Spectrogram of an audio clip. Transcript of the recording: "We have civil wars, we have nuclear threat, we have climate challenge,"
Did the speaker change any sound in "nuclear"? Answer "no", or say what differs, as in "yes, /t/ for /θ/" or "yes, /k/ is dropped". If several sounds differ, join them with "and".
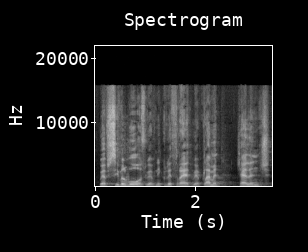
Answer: yes, /w/ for /l/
